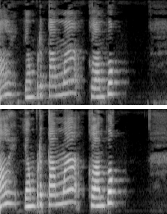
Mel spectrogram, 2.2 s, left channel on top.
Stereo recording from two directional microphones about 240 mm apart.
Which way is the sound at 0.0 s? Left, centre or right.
Right.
